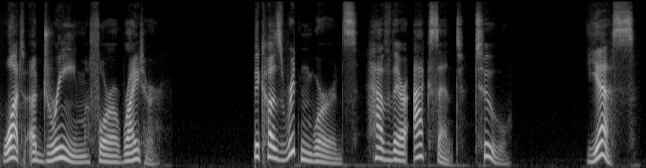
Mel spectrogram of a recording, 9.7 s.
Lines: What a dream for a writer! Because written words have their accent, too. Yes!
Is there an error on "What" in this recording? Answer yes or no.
no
